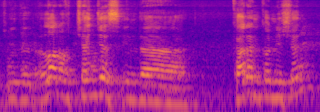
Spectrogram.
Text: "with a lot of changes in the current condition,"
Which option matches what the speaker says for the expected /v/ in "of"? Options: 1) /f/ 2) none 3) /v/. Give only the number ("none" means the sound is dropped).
1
